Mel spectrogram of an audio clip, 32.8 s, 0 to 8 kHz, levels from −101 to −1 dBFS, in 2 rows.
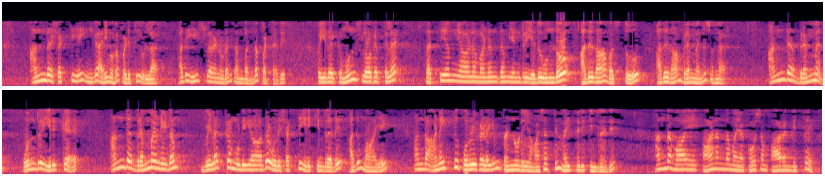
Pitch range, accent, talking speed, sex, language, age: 135-185 Hz, native, 85 wpm, male, Tamil, 50-69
